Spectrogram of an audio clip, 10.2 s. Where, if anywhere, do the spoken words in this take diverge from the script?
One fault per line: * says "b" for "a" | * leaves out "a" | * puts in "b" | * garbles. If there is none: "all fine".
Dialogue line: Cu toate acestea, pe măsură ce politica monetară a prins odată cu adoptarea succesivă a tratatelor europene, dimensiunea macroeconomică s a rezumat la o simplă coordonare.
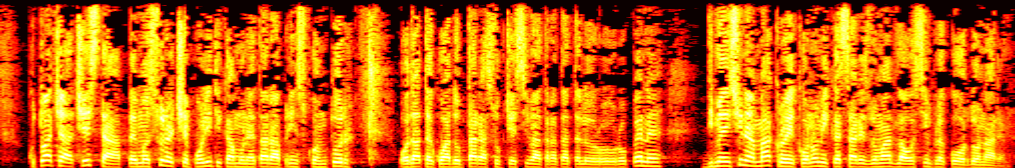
* puts in "contur"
